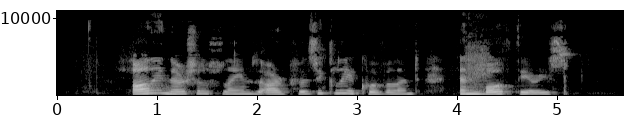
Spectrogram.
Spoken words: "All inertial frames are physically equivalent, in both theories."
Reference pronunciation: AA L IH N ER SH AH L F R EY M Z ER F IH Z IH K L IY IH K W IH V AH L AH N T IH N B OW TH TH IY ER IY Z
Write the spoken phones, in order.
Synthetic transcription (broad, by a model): AA L IH N ER SH AH L F L EY M Z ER F IH Z IH K L IY IH K W IH V AH L AH N T IH N B OW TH TH IY ER IY Z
